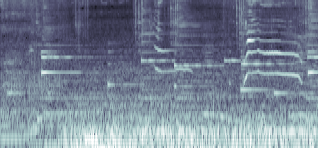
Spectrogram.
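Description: A ginger cat meowing twice from inside a pet carrier, a shorter meow about halfway through and a longer one near the end that rises and then holds. The cat is frightened at being shut in the carrier for a long trip.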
